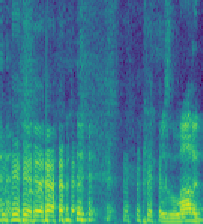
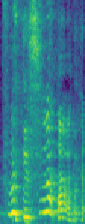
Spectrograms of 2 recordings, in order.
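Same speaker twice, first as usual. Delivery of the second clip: high, loud begging through laughter; laughing plea; 11 semitones higher, 5 dB louder than usual. Real, not acted. Teased friend begging the others, high laughing plea. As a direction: beg them to quit while laughing.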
